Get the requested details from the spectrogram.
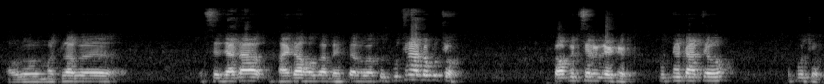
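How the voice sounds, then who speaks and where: A man's voice: on the high side, normal speed, pauses often, a bit bright, rough recording. A man teaching an online lecture, scolding and lecturing his students directly.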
